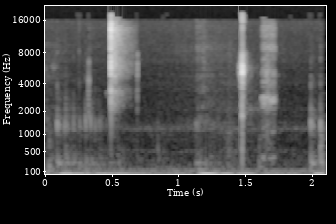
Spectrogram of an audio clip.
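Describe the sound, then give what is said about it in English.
Dice dropped for an attack roll clatter onto a table in a few sharp clicks, with two distinct hits about a second apart and brief rattling between them, over a low, quiet hum; the roll comes to 26. “He couldn't stop it, so he's gonna take it out on you as I drop my dice.”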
